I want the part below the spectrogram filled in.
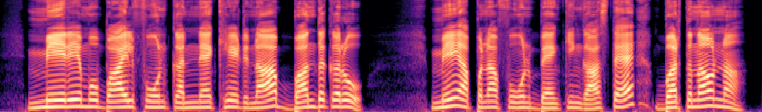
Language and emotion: Dogri, angry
